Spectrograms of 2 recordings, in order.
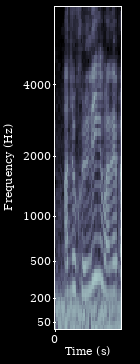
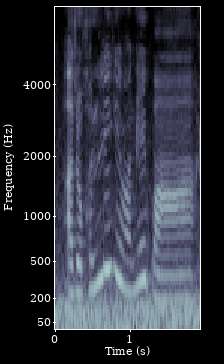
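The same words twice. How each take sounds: First: The final syllable is cut off sharply. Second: The final syllable is drawn out long. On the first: It sounds like authentic Jeolla dialect. The speaker calls it right. "전라도는 딱 끊어줘야 돼" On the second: It sounds like someone influenced by Seoul speech. The speaker calls it wrong. "끝을 끌면 안 돼"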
